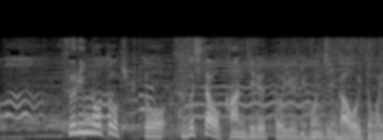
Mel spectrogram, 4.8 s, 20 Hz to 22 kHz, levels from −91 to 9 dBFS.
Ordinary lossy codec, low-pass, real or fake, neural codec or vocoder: none; 7.2 kHz; real; none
